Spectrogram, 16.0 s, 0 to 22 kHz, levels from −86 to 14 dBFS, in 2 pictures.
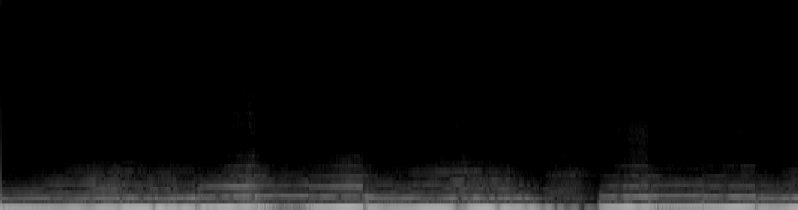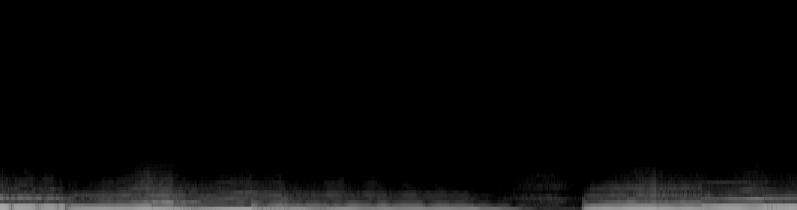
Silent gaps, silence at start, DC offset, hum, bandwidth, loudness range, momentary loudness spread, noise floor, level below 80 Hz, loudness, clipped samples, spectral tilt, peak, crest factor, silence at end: none; 0 s; under 0.1%; none; 4 kHz; 10 LU; 16 LU; -66 dBFS; -70 dBFS; -27 LUFS; under 0.1%; -8.5 dB/octave; -16 dBFS; 10 dB; 0 s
